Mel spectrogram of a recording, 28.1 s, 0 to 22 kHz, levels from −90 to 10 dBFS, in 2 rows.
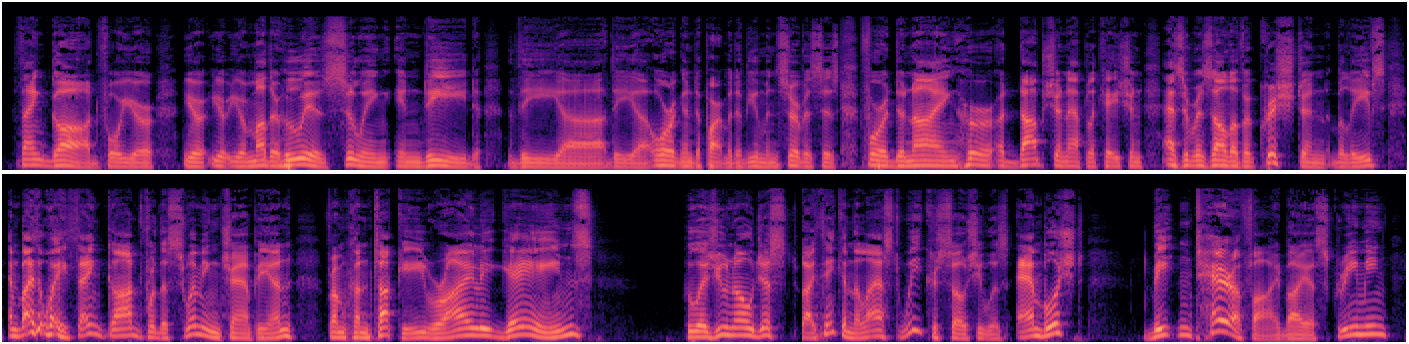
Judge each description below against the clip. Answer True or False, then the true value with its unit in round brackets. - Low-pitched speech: True (115 Hz)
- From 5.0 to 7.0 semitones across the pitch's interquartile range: True (5.3 semitones)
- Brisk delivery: False (145 wpm)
